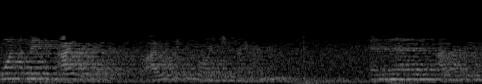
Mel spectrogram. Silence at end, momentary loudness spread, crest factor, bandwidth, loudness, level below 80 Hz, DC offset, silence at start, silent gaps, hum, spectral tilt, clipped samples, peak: 0 s; 13 LU; 20 dB; 3.9 kHz; -44 LUFS; -68 dBFS; under 0.1%; 0 s; none; none; -1.5 dB/octave; under 0.1%; -24 dBFS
